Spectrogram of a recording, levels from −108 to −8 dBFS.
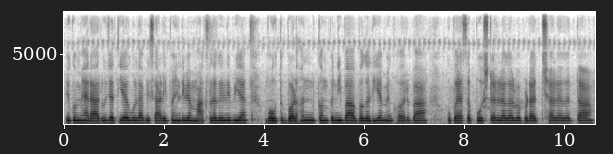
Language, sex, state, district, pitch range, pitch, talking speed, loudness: Bhojpuri, female, Uttar Pradesh, Gorakhpur, 170-180 Hz, 175 Hz, 150 wpm, -21 LUFS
